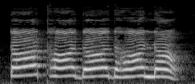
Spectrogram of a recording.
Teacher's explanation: इसे दंत व्यंजन कहा जाता है क्योंकि जब हम इस वर्ग का उच्चारण करते हैं तो हमारा जीभ हमारे दांत से टकराता है, इसलिए इसे दंत व्यंजन कहा जाता है।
